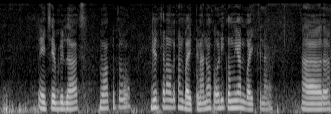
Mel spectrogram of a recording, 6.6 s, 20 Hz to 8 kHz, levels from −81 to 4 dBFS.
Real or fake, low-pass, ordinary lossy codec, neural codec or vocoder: fake; 7.2 kHz; none; codec, 44.1 kHz, 3.4 kbps, Pupu-Codec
